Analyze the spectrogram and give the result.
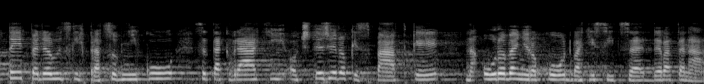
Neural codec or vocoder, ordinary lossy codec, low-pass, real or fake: codec, 16 kHz, 16 kbps, FreqCodec, larger model; AAC, 32 kbps; 7.2 kHz; fake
